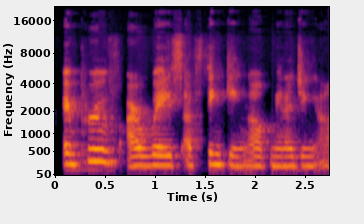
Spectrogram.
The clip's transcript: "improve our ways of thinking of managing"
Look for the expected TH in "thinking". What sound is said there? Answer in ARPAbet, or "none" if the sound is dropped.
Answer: TH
